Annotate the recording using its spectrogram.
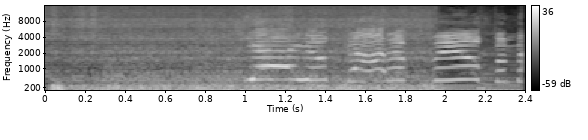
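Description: Hot air balloon's propane burners firing: a loud, steady roar that starts suddenly, with a woman's singing faintly over it from about a second in.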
